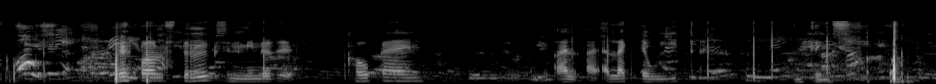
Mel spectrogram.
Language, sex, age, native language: Icelandic, male, 13, Icelandic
